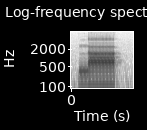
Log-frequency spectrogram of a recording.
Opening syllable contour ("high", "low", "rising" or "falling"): high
